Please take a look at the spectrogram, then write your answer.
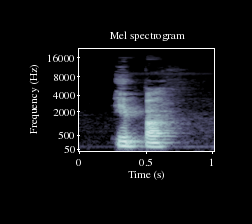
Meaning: inflection of épandre: 1. first/second-person singular present indicative 2. second-person singular imperative
- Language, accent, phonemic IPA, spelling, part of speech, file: French, Canada, /e.pɑ̃/, épands, verb, LL-Q150 (fra)-épands.wav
